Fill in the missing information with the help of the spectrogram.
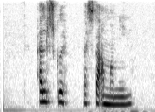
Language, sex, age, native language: Icelandic, female, 9, Icelandic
